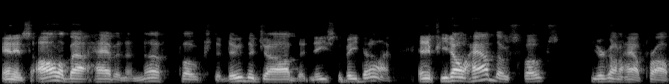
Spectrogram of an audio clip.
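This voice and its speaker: In an Alabama accent, a man talks at a fairly quick pace with a medium pitch and ordinary pitch variation. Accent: Southern US (Alabama). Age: 70s. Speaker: politician, candidate for agriculture commissioner. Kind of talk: podcast interview.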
